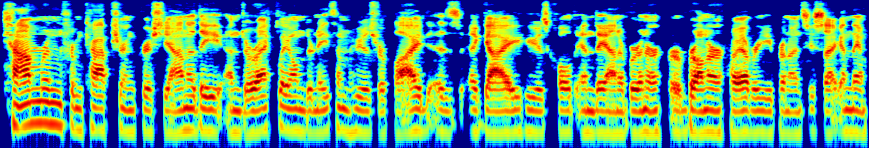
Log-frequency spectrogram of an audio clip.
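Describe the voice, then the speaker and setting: A man co-hosting a casual discussion, giving his honest opinion frankly and deliberately over a remote call. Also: medium pitch, flat delivery, vocal fry, a bit bright, no echo. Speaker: podcast co-host. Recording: dry, dull lo-fi call audio.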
